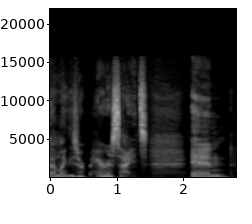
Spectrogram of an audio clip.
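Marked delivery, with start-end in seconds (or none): 0.3-1.5 hushed, voiceless whisper; father whispering to his small daughter, hushed. Retold or imitated. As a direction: breathe it out in awe. Showing daughter worms, whispered.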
